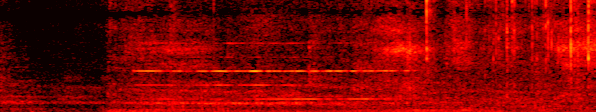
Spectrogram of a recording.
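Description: A click from the hall call button, then about a second in the elevator's doors slide open with a steady low rumble and a faint steady whine from the door operator.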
